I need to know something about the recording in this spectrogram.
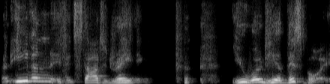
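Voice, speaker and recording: Bloke doing a posh theatrical announcer voice, drawn out and grand, soft husky edge. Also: male voice, high voice, sing-song, takes it slowly, lo-fi sound, exaggerated voice.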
